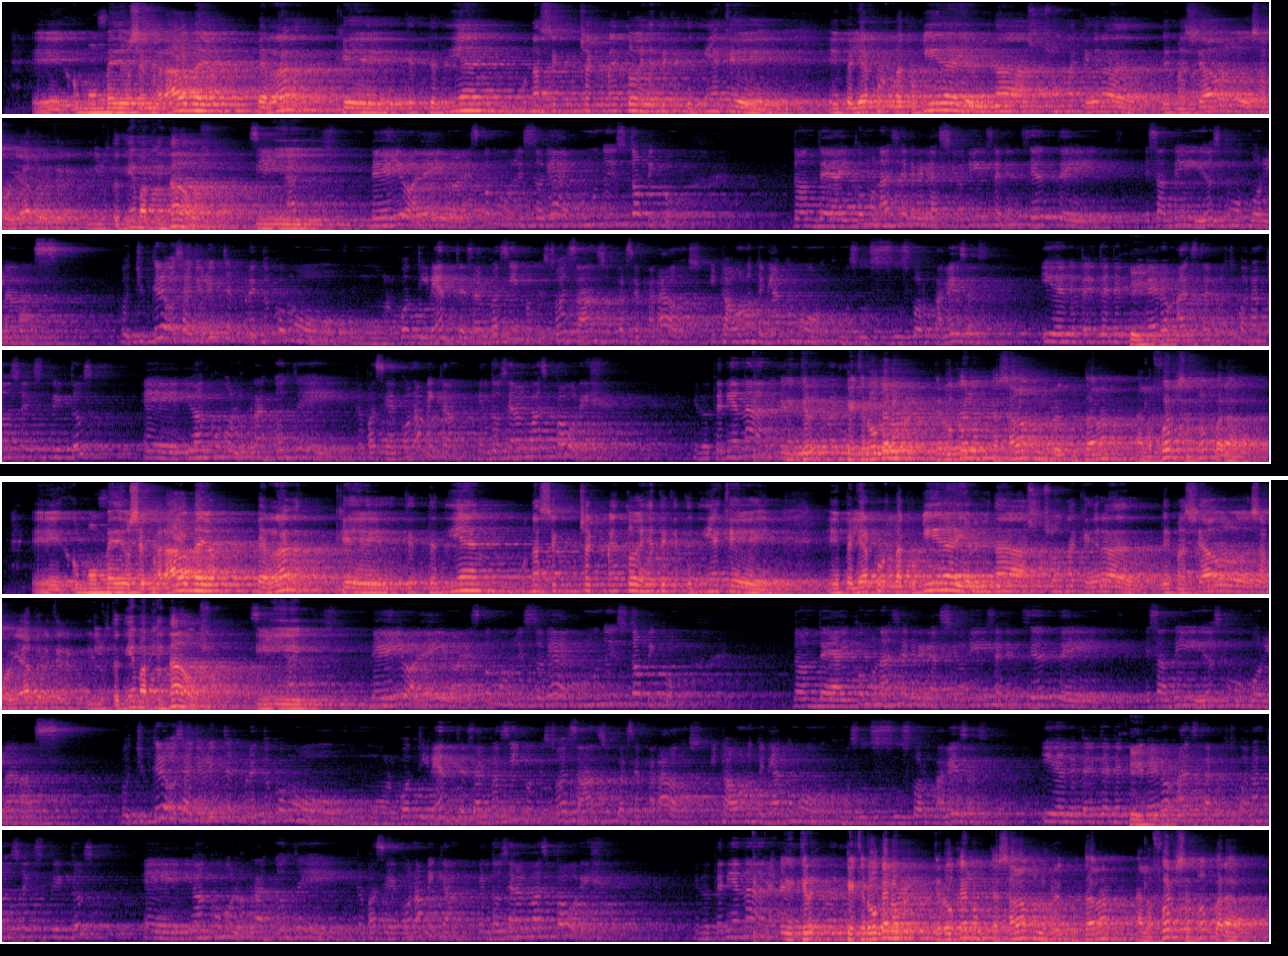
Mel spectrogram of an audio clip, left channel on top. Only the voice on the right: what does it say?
eh, como
medio separados, medio, ¿verdad? Que, que tenían una, sec- un segmento de gente que tenía que eh, pelear por la comida y había una zona que era demasiado desarrollada, pero que y los tenía marginados.
Y
Sí.
y
que, cre-
que creo que los re- creo que los cazaban o los reclutaban a la fuerza, ¿no? Para,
